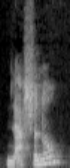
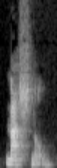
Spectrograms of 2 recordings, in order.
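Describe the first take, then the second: First: The word is said with three syllables. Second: The word is said with two syllables. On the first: "say it with three syllables" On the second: "or two syllables"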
